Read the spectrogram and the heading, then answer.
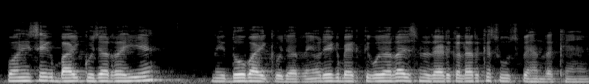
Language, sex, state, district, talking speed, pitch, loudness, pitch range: Hindi, male, Madhya Pradesh, Katni, 265 wpm, 155 Hz, -16 LUFS, 145-160 Hz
